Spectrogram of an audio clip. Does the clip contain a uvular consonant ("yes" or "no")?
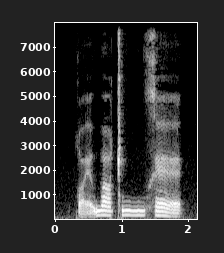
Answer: yes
